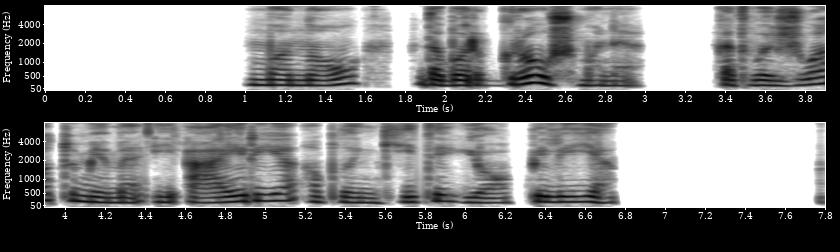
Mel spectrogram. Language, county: Lithuanian, Vilnius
